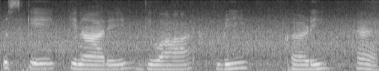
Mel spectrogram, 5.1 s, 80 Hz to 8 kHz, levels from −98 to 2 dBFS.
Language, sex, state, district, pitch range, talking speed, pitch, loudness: Hindi, female, Chandigarh, Chandigarh, 175-200 Hz, 70 wpm, 185 Hz, -17 LUFS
